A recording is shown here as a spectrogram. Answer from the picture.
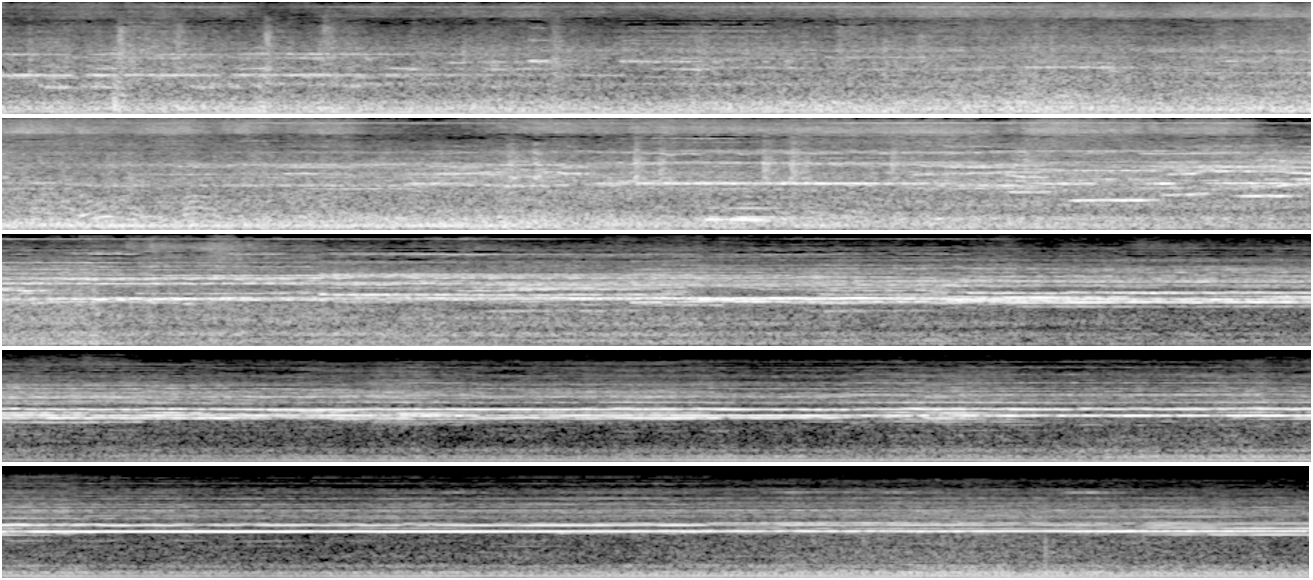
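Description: Excursion train of F-unit diesel locomotives and passenger cars rolling past: a low diesel rumble in the first part gives way, from about halfway, to steady high-pitched wheel squeal that lasts to the end.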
